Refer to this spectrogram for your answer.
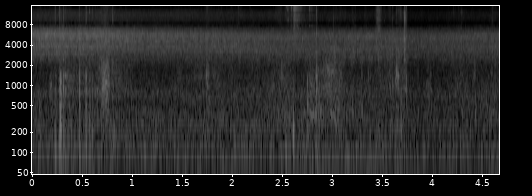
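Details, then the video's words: Cicadas in woodland: a steady, hissing high drone holds without pause under the crunch of footsteps on a walk through the woods, with a few brief rustles. "Walking Through the Woods with Lulu Listening to the Cicadas"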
